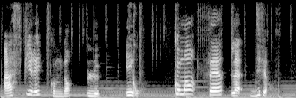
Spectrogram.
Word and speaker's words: héros: Le H aspiré, il est là, on ne le prononce pas mais il bloque la circulation. La circulation de quoi ? Il empêche les litions et il empêche la liaison. C'est le cas du mot héros.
